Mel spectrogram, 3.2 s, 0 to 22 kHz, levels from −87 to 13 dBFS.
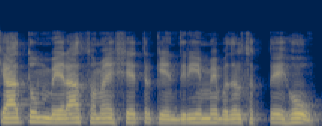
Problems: none marked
